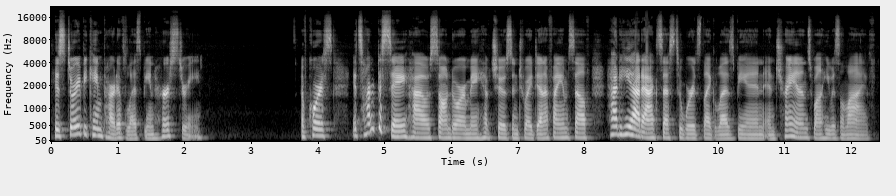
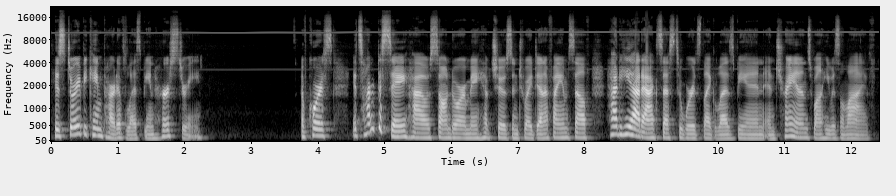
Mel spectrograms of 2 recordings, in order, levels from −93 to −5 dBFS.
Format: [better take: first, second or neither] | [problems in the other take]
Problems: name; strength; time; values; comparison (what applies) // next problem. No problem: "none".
first | high-pitched whine; faint; throughout; 10 kHz, 30 dB below the speech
